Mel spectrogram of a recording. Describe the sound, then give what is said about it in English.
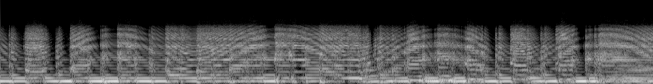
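Distorted electric guitar run through a flanger effect, its sweeping, whooshing comb-filter swirl moving across a continuous, busy lead line played alone without talk. “So that nice little flanger action.”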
